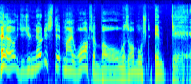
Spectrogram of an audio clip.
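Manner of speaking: sing-song, put-on British accent. Imagining a pet speaking to its owner about feeding time: British accent. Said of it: "like a British accent or something".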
